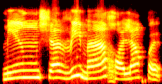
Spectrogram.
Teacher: خا کو کیا کریں گے؟ موٹا پڑھیں گے اور جو ہے تھوڑی خراش ہوگی گلے میں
